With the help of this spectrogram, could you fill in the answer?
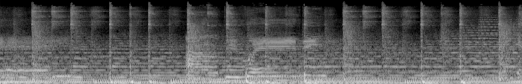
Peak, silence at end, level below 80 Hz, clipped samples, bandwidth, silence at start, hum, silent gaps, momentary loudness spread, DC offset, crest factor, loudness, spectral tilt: -2 dBFS; 0 s; -22 dBFS; under 0.1%; 20 kHz; 0 s; none; none; 4 LU; under 0.1%; 14 dB; -16 LUFS; -5 dB/octave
